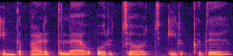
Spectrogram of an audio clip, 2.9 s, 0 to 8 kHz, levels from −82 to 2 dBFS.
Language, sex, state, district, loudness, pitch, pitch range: Tamil, female, Tamil Nadu, Nilgiris, -17 LUFS, 200 Hz, 190-210 Hz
